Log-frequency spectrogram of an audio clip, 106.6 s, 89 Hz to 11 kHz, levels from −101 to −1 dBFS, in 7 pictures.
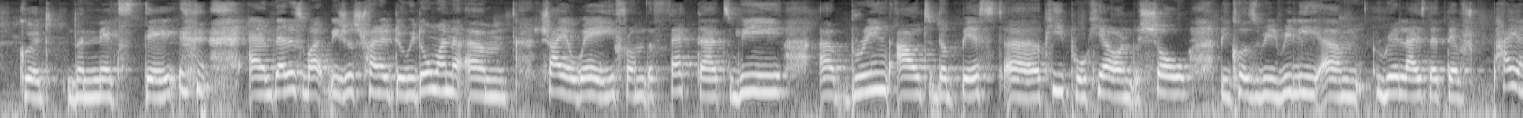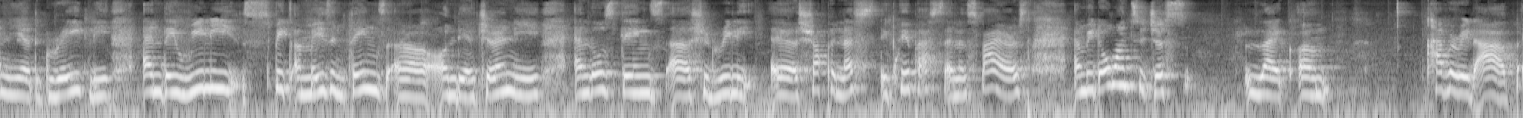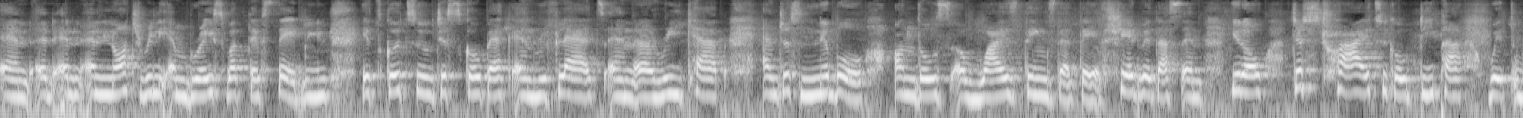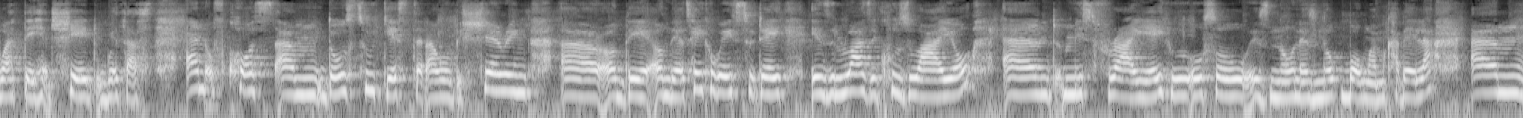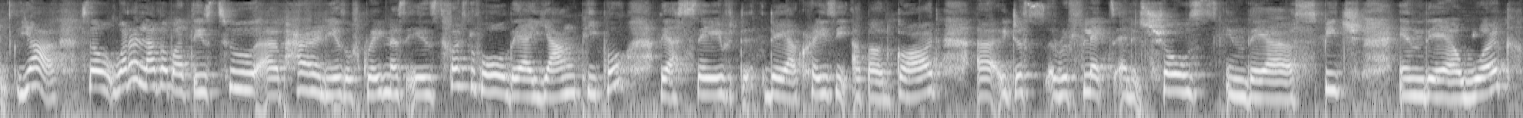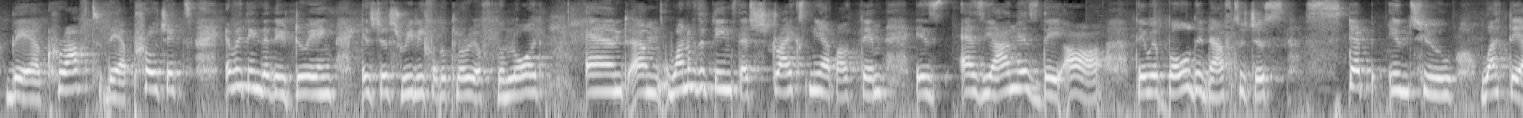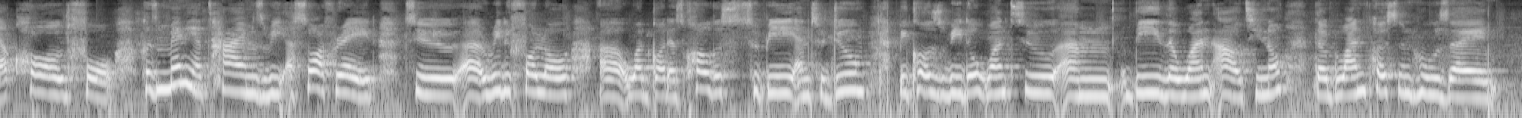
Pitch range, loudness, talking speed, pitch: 220-260 Hz, -14 LUFS, 165 wpm, 240 Hz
